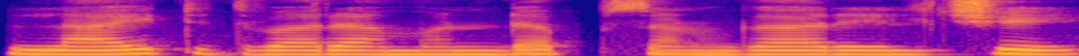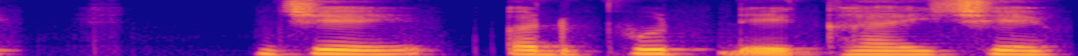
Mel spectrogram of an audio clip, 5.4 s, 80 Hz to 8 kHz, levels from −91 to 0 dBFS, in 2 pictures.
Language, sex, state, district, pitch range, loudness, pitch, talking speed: Gujarati, female, Gujarat, Valsad, 190-210 Hz, -18 LUFS, 195 Hz, 100 wpm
